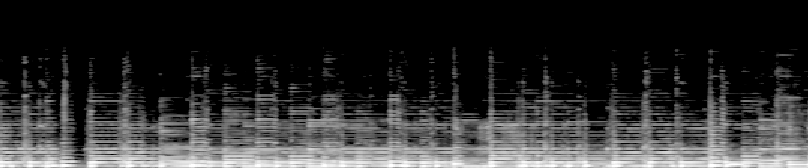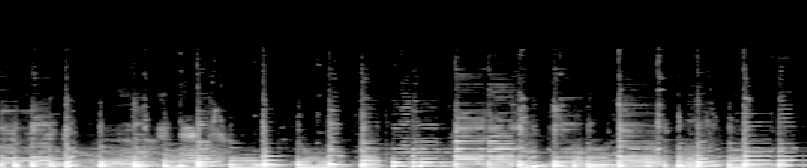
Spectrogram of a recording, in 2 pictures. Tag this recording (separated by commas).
Musical instrument, Banjo, Country, playing banjo, Plucked string instrument, Music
